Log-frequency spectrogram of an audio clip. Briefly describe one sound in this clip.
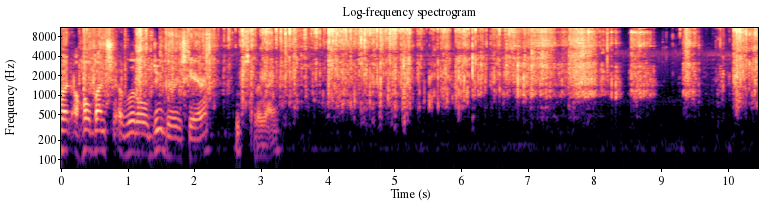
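Small plastic bricks click and snap together in someone's hands.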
